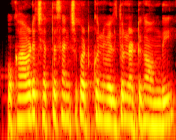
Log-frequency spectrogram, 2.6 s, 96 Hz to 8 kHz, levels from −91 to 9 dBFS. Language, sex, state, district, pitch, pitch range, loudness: Telugu, female, Telangana, Hyderabad, 185 Hz, 175-195 Hz, -17 LUFS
